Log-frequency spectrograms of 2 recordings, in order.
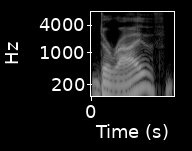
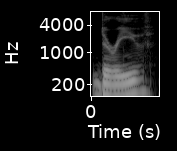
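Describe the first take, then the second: First: It is said with an English pronunciation. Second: It is said with a French pronunciation. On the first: "is how I would pronounce that in English" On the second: "maybe is that how they pronounce it?"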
